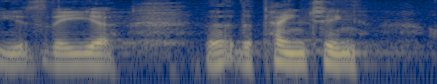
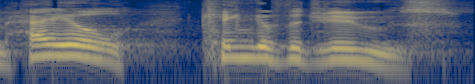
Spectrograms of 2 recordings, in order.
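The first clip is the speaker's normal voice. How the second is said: raised, higher proclamation, easing on the title; calling out; 3 semitones higher, 7 dB louder, slower than usual. A narrator's reading. Soldiers hail their prisoner as king, calling out. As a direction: hail him loudly, then draw out the title. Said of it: "began to call out to him".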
